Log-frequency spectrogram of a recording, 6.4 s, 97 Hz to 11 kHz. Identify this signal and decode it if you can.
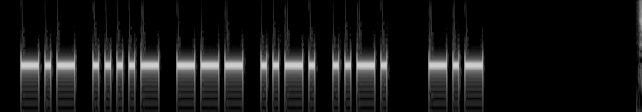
Morse code, heard as a keyed tone, about 20 wpm, 700 Hz. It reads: K4OFF K
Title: Speed-Racing Common QSO Phrases - 20wpm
